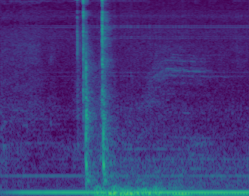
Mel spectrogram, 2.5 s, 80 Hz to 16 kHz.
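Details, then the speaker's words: Audio-Technica AT-LP120XUSB turntable connected to a Dell computer: steady low drone with a couple of clicks, worse when left sitting; hum suspected from the computer, as it works fine on other components; cause unclear. "So I'm not sure why we're getting this hum. I just don't know."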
